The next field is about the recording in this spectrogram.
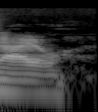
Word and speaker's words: Nile: And she was kidnapped as a child by Martian Rose's father, who was the original Eye of the Nil. Of the Nile.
